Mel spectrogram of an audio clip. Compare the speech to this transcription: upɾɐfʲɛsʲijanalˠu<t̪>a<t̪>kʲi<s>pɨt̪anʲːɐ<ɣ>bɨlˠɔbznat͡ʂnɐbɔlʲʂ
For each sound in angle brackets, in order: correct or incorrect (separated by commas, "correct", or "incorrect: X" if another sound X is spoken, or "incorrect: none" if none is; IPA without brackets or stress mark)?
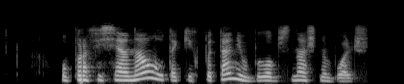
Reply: correct, incorrect: none, incorrect: x, incorrect: w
